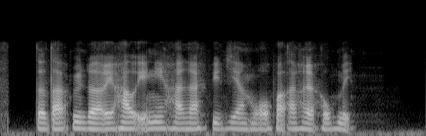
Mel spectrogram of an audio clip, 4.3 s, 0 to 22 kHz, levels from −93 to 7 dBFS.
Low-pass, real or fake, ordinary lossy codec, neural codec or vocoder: 7.2 kHz; fake; Opus, 24 kbps; autoencoder, 22.05 kHz, a latent of 192 numbers a frame, VITS, trained on many speakers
